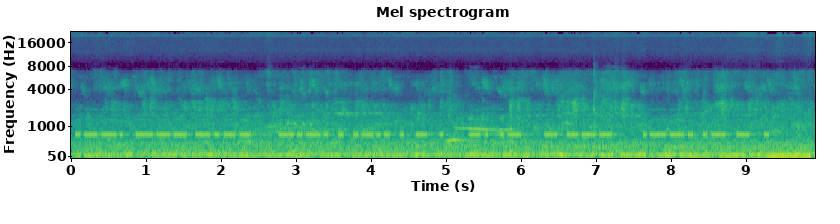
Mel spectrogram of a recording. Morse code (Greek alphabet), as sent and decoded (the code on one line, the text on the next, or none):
.--. --- -.-- / -.-. . .-.. . - . / -. .- / - --- / .--. .- - .
ΠΟΥ ΘΕΛΕΤΕ ΝΑ ΤΟ ΠΑΤΕ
